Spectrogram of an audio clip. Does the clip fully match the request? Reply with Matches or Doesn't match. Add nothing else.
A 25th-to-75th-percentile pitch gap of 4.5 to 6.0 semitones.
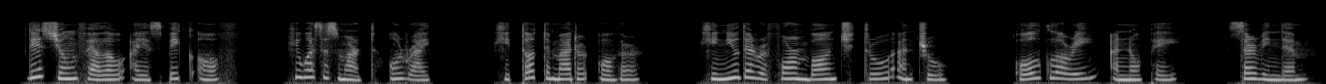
Doesn't match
